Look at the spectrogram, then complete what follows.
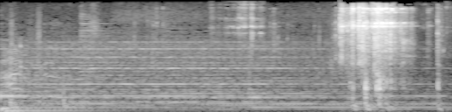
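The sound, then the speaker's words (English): Metallic ringing of coins spinning and rolling, then a bright jingling clatter near the end as more coins drop and scatter, with no voices. “Don't let those coins roll away.”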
